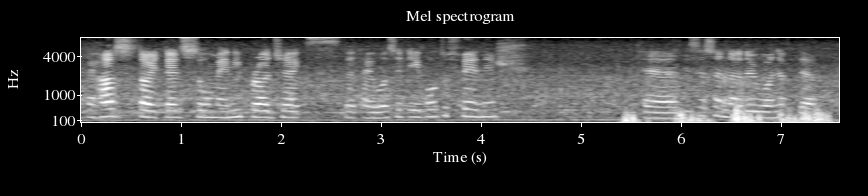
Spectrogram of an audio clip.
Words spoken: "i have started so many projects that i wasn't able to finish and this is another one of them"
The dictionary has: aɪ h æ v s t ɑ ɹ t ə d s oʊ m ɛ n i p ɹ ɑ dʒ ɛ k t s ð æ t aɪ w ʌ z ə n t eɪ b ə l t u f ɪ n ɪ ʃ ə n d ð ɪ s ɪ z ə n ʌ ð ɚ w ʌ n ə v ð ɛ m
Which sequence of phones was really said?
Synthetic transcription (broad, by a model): aɪ h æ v s t ɑ ɹ t ə d s oʊ m ɛ n i p ɹ ɑ dʒ ɛ k t s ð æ t aɪ w ʌ z ə n t eɪ b ə l t u f ɪ n ɪ ʃ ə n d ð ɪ s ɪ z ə n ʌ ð ɚ w ʌ n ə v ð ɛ m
